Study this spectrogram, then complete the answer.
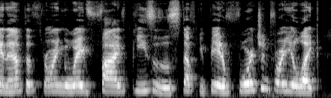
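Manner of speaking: ordinary delivery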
